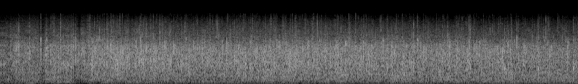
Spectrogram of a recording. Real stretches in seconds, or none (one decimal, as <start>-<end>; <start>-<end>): 0.9-5.8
